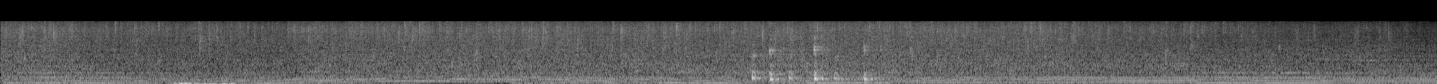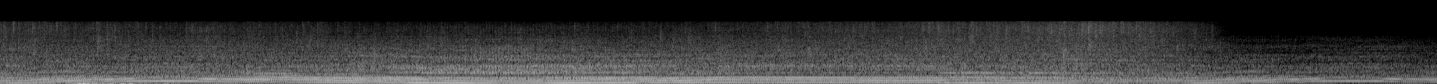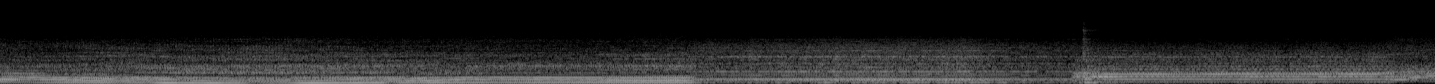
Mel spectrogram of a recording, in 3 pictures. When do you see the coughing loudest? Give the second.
8 s.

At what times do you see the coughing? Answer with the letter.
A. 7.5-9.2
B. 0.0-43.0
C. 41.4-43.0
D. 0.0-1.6
A.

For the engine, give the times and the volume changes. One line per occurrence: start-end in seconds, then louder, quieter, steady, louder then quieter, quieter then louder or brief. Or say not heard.
0.0-43.0 louder then quieter.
